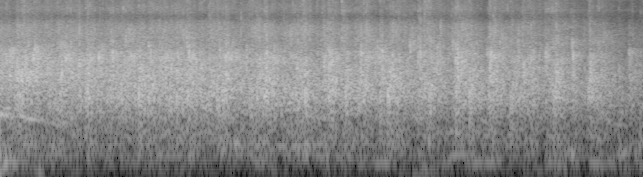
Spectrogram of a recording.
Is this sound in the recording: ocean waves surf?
no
